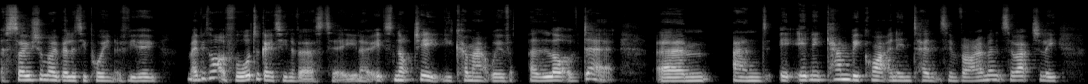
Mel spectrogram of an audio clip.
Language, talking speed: English, 210 wpm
